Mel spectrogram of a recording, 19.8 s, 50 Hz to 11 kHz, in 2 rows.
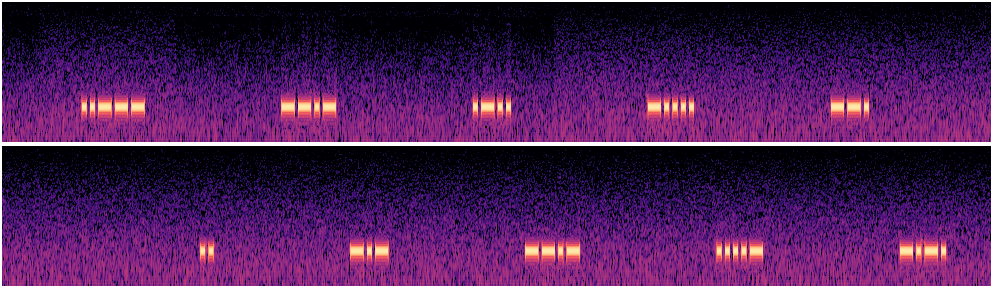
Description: Morse code, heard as a keyed tone, machine-sent, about 29 wpm, spaced as for 6 wpm, 800 Hz. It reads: 2QL6G IKQ4C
